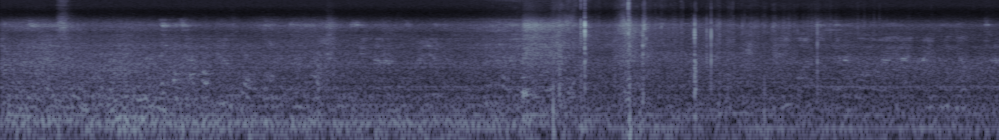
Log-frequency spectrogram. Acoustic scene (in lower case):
bus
